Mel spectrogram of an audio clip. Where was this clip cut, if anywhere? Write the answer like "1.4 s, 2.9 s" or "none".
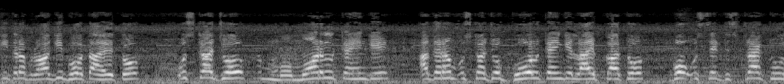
2.7 s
